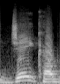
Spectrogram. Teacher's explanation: in English you would say Jacob with the accent on the first syllable.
